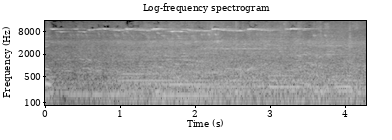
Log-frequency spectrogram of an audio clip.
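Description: City street traffic: motor vehicles, including a bus, running past with a steady hum and no single loud event.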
